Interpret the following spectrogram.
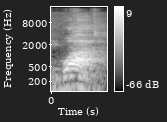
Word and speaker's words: watt: But this is necessarily pronounced what. What. It's a measure of energy, of power. Okay, watt.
